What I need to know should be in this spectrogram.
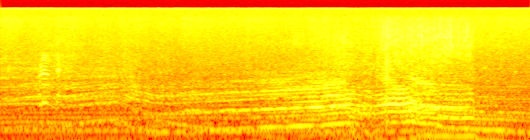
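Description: Race car engines drone and whine as the cars speed along a gravel track.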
